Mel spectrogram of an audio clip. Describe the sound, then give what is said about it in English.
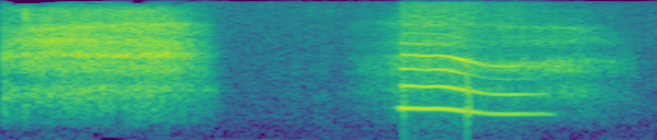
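A long, breathy inhale, a brief pause, then a loud voiced yawn whose pitch slides downward before trailing off into an airy exhale. Clear, with no talking. “Here comes a yawn.”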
